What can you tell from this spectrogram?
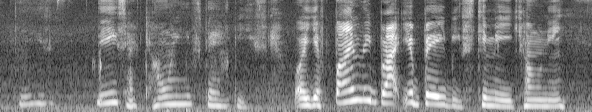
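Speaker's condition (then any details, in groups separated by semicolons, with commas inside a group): Cerebral palsy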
